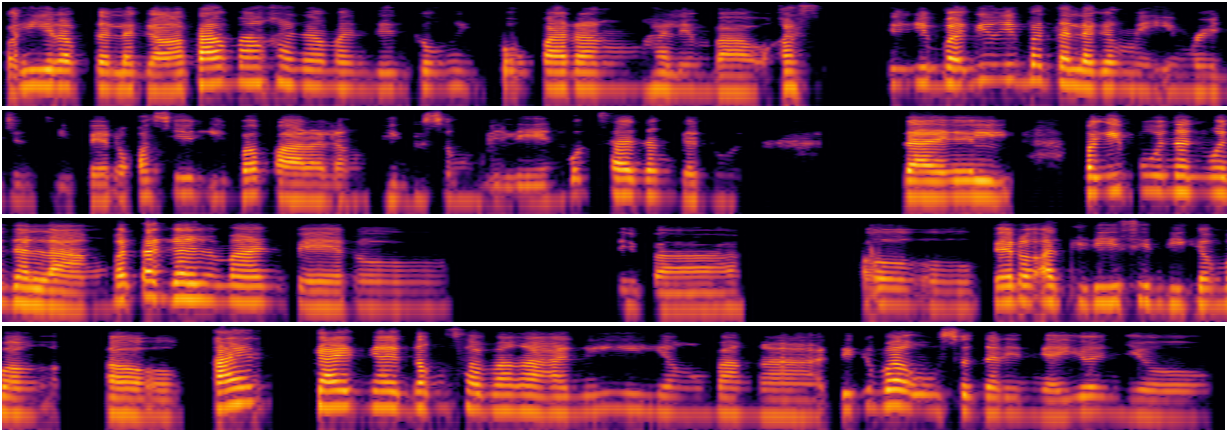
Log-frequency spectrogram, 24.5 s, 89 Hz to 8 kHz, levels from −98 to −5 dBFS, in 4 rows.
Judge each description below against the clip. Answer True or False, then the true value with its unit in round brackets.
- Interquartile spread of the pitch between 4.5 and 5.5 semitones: False (3.9 semitones)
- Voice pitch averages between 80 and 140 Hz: False (190 Hz)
